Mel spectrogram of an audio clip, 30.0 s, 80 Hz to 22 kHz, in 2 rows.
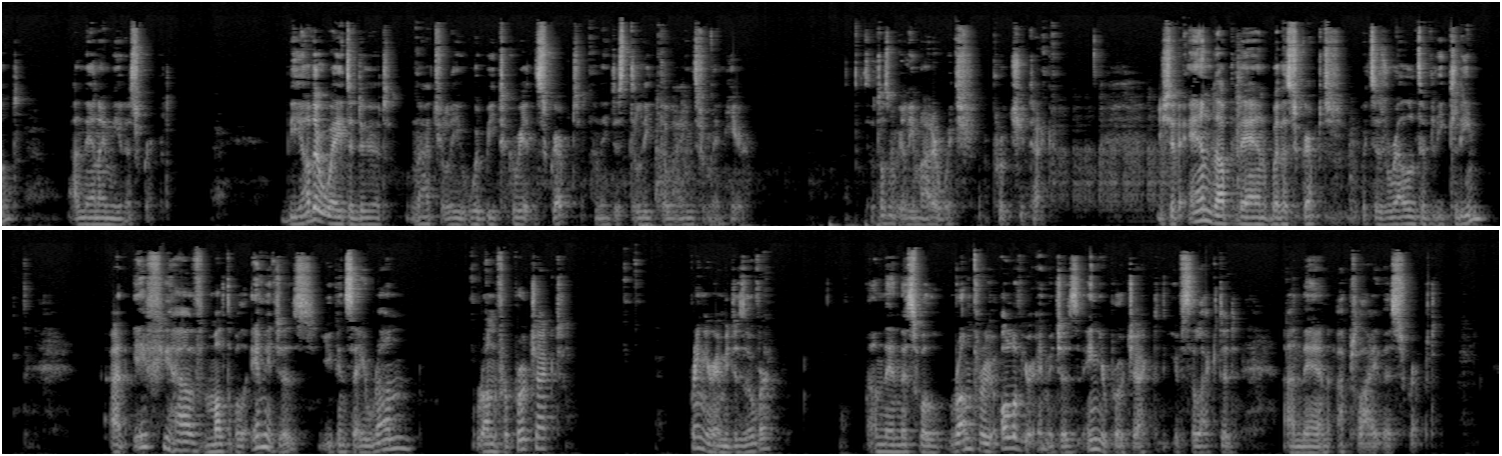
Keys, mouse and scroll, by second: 4.1 click.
